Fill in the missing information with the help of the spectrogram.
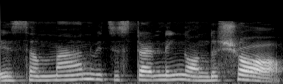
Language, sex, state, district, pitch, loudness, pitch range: English, female, Maharashtra, Mumbai Suburban, 205 Hz, -17 LUFS, 190-215 Hz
